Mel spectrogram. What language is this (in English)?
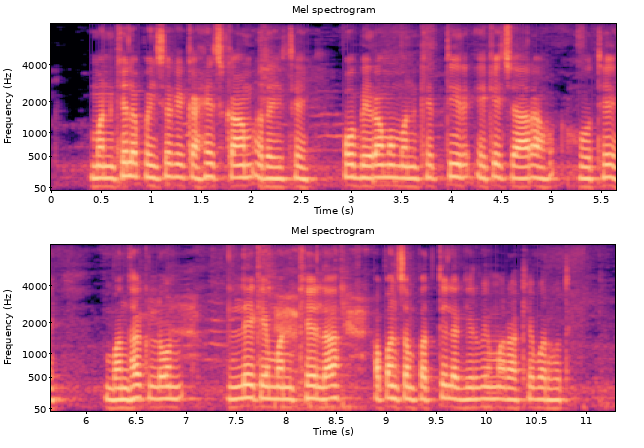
Chhattisgarhi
